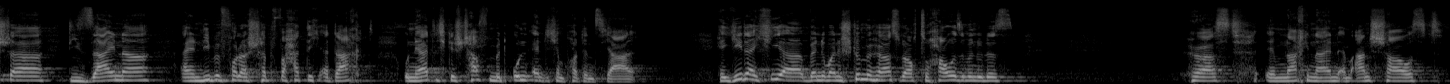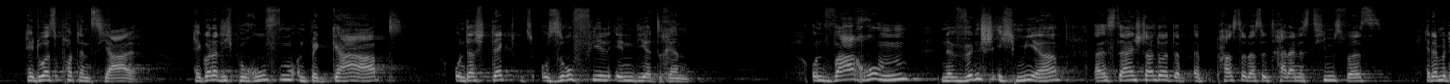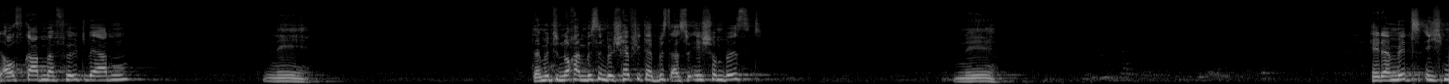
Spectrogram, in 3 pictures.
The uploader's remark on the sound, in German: Audiomitschnitt der Predigt vom 16.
